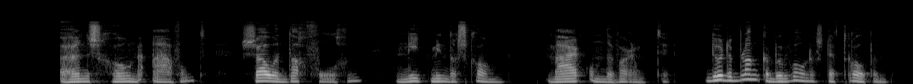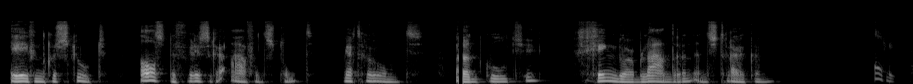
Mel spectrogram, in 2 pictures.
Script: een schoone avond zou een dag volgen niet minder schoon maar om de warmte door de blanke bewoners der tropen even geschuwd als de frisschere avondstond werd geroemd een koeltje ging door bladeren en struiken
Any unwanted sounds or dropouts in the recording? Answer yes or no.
yes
